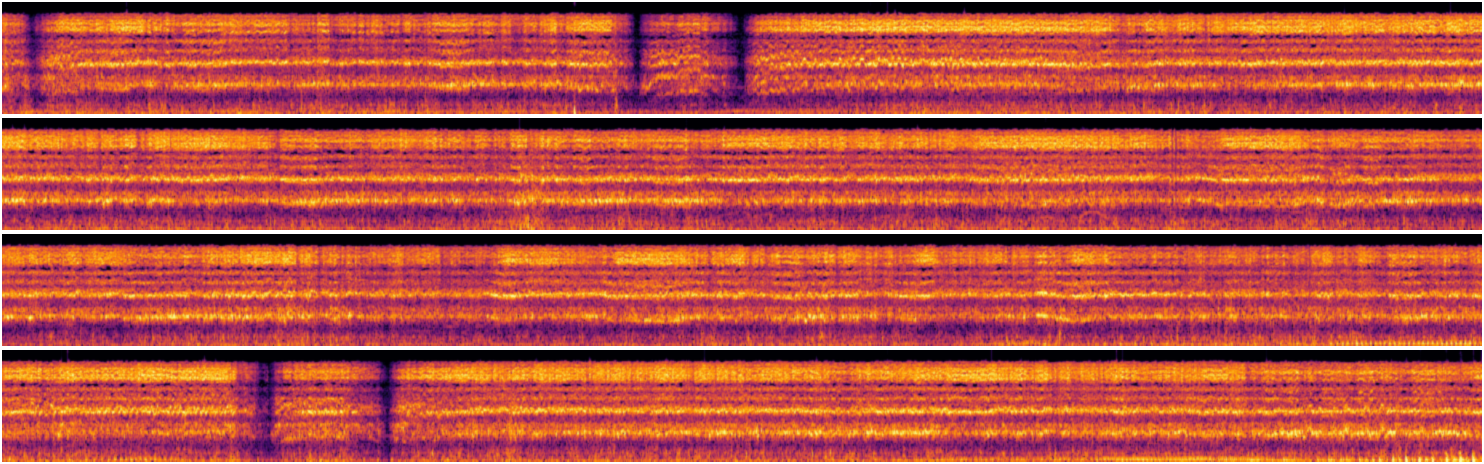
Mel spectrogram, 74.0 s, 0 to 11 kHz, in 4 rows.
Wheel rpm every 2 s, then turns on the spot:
130, 220, 230, 210, 90, 190, 190, 220, 230, 230, 230, 230, 230, 220, 230, 220, 230, 220, 230, 230, 230, 230, 220, 230, 230, 230, 230, 220, 200, 130, 130, 230, 230, 230, 230, 220, 210.
none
